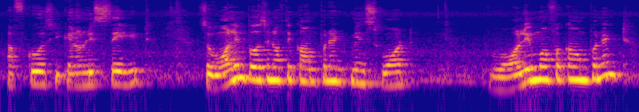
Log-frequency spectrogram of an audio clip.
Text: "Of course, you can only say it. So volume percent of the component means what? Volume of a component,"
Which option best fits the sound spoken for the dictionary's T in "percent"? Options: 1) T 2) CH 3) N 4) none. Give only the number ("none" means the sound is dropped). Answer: 4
